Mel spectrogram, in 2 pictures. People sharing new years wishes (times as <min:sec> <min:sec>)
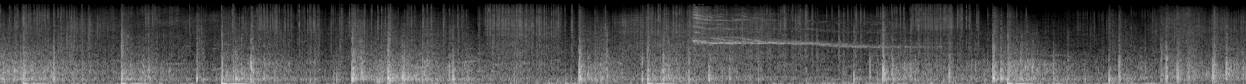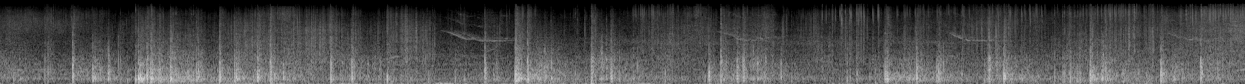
0:00.0 0:11.2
